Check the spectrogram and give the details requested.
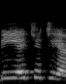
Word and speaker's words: Bhati: Now I give it to the Aditi Bhati. Aditi Bhati. Aditi ma'am, how to pronounce your name, ma'am? It's Aditi Bhati, BHATI Bhati.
